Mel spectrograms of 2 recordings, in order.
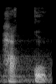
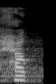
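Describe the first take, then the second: First: It begins with a light breathy h sound. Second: It begins with a tense h from mid-throat. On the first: The speaker calls it wrong. "ആ പാരായണം തെറ്റാണ്" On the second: The speaker calls it right. "തൊണ്ടയുടെ മധ്യഭാഗത്തു നിന്നു തന്നെ ഉച്ചരിക്കണം"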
